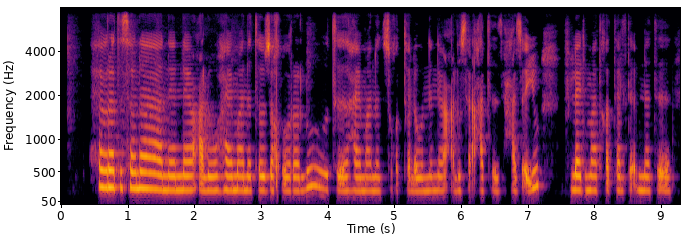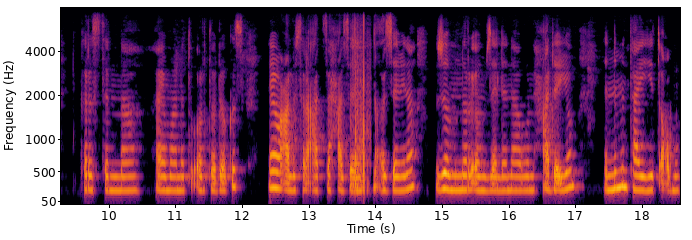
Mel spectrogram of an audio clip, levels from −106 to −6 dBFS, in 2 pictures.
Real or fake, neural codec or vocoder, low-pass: real; none; 7.2 kHz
